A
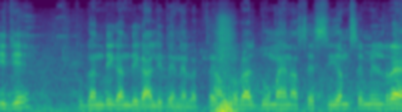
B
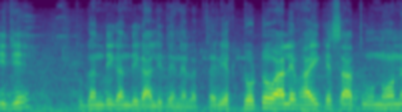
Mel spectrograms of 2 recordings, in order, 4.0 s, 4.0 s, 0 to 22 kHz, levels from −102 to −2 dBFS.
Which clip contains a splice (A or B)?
A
